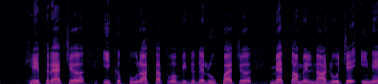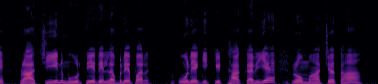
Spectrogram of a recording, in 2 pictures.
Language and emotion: Dogri, happy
